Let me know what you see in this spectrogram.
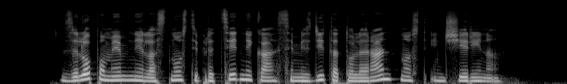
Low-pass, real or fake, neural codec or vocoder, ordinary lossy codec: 14.4 kHz; real; none; none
